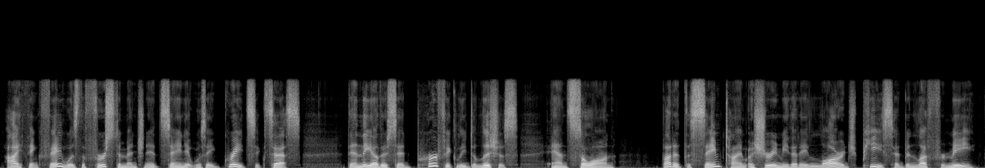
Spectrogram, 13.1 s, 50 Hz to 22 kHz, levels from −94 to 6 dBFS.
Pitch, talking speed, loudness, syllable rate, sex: 185 Hz, 185 wpm, -19 LUFS, 4.6 syllables/s, female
